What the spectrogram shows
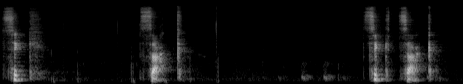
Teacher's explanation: the pronunciation of the Z in German is a TS sound, as if you're letting air out of a tire.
